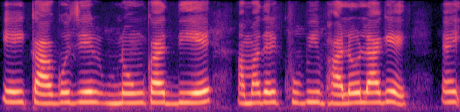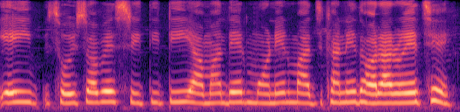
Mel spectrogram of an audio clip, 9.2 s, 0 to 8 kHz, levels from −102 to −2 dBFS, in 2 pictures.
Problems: constant background noise, background conversations at intervals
